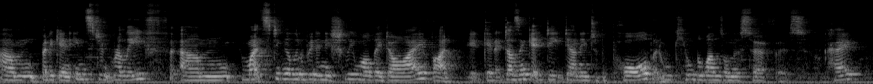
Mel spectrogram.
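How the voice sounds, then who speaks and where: A woman talks at a very fast pace, hardly pausing at all. Noticeable background noise and audible room echo surround her. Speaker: health vlogger sharing personal remedies. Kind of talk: casual tutorial monologue. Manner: hesitant, many fillers.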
